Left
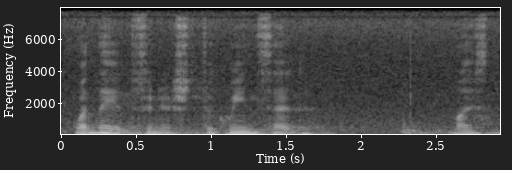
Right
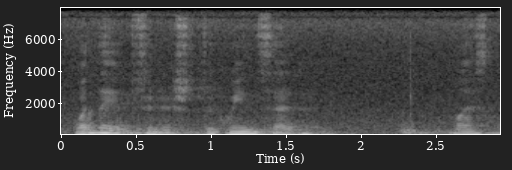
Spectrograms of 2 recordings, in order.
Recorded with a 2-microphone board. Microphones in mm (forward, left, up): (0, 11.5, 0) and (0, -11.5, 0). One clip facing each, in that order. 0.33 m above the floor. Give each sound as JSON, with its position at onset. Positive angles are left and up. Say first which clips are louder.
{"t": 0.1, "sound": "a man speaking", "louder": "even", "side_deg": 25, "distance_m": 1.1}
